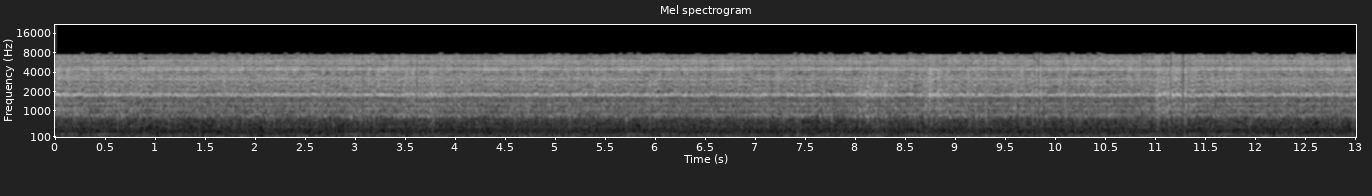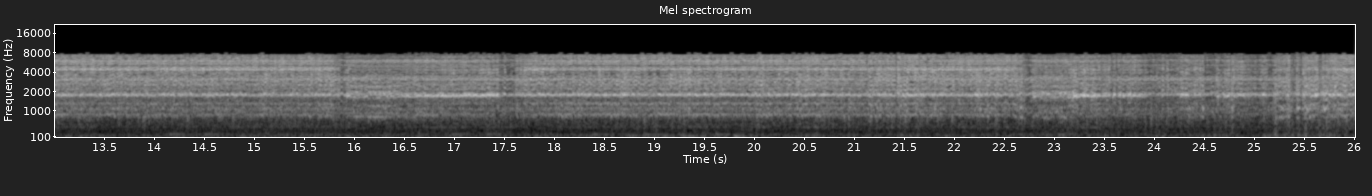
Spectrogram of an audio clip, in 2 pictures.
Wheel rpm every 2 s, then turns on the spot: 120, 110, 120, 120, 110, 110, 110, 110, 110, 120, 110, 110, 110.
none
